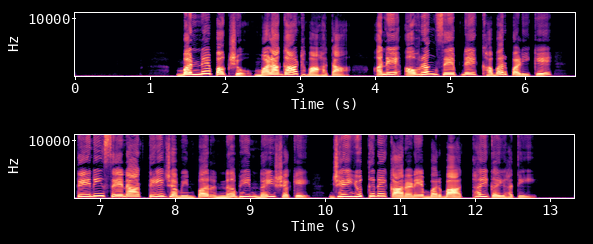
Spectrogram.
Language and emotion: Gujarati, neutral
